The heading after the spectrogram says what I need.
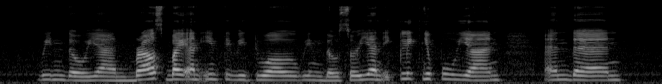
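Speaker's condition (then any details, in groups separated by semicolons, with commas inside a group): No condition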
